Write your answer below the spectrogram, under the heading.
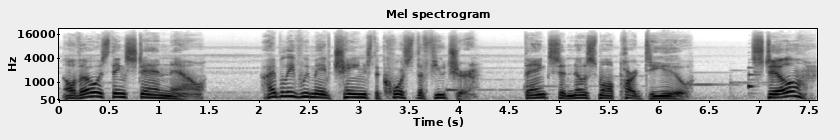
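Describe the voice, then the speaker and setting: A seasoned knight commander from a video game, played by a male actor, easygoing and wry. His mid-pitched delivery moves with plenty of variation. Music plays underneath. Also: natural voice. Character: seasoned, easygoing knight grandmaster home from expedition. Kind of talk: video game character dialogue.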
